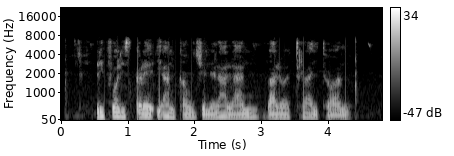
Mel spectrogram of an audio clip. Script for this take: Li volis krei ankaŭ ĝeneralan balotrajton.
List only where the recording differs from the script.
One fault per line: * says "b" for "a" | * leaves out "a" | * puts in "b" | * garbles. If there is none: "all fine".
all fine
